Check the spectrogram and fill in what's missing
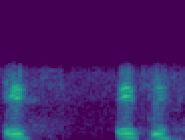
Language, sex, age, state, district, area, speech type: Odia, female, 45-60, Odisha, Sambalpur, rural, conversation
